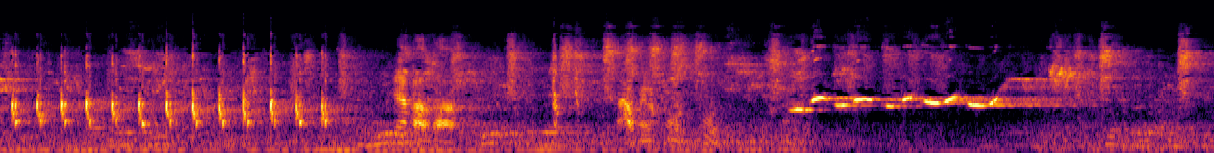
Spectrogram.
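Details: A playful, talking pet grey parrot gives a rapid run of sharp clicks, then raspy speech-like chatter and a clear whistled phrase near the end.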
